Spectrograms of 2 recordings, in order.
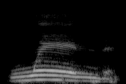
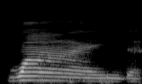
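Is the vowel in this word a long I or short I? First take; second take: short I; long I. First: The vowel is a short I sound. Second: The vowel is a long I sound. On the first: "In the short" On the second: "the long I sound"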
